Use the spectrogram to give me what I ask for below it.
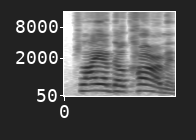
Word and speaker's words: Playa del Carmen: Checking in with us from Playa del Carmen.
